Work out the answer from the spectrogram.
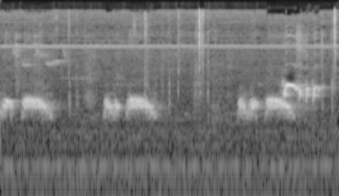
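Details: Cemani zebra dove (perkutut) with a loud voice, called to provoke rival doves into answering and to raise breeding drive. Three low, burbling coo phrases about a second apart, ending in a brighter, higher trilled phrase, over a steady low hum.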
